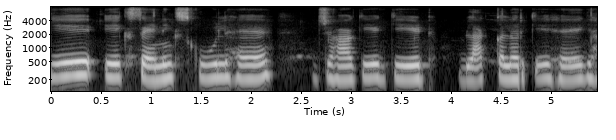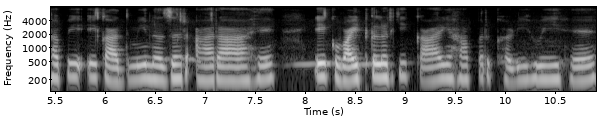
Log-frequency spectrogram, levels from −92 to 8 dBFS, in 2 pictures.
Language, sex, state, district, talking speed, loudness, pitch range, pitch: Hindi, female, West Bengal, Purulia, 165 wpm, -19 LUFS, 200-225 Hz, 210 Hz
